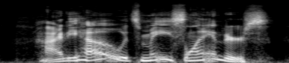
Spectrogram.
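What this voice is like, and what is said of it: Ned Flanders cartoon voice impression. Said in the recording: “my Flanders impression ... Pretty bad ... it was okay. I'll give it a 5”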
